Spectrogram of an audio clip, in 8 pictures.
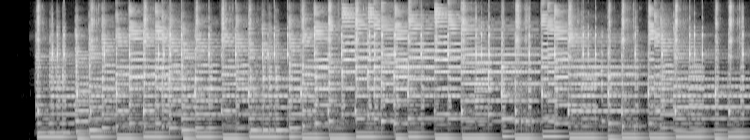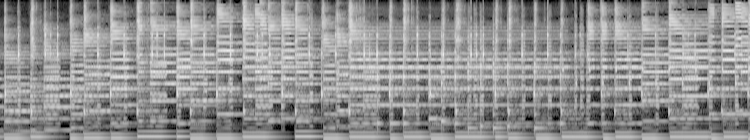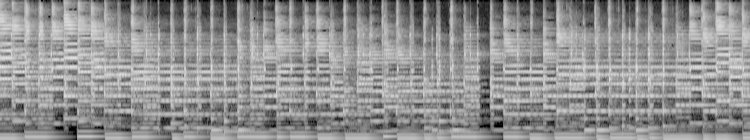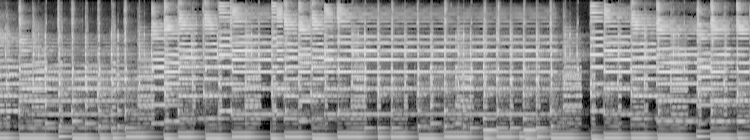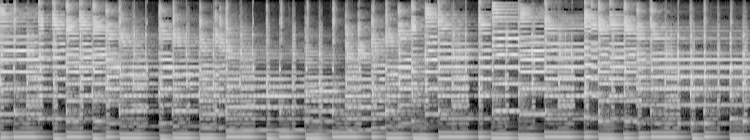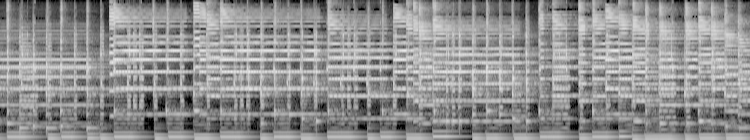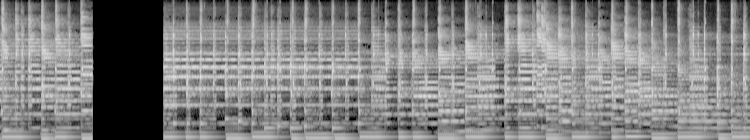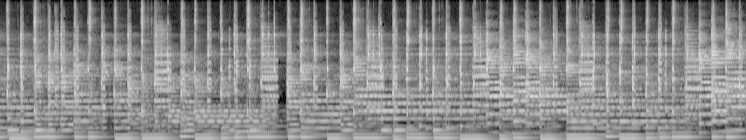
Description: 超级立体音场环绕
沉浸在这感性的旋律里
